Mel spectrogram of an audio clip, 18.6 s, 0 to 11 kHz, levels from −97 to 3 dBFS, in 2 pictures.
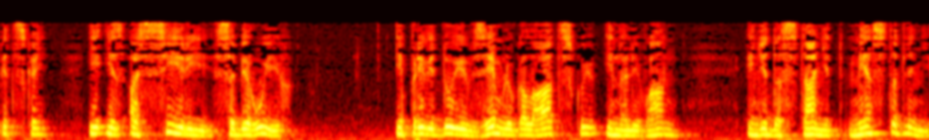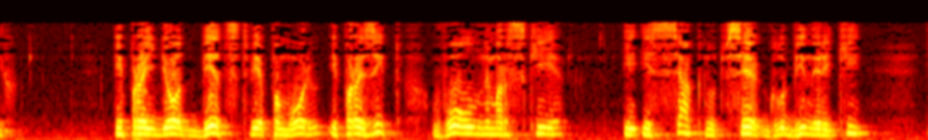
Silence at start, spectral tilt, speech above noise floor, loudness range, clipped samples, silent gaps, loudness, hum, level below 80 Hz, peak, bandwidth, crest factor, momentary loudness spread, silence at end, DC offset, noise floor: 0 s; -6 dB/octave; 37 dB; 3 LU; under 0.1%; none; -19 LUFS; none; -50 dBFS; -2 dBFS; 6.6 kHz; 16 dB; 9 LU; 0.6 s; under 0.1%; -54 dBFS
